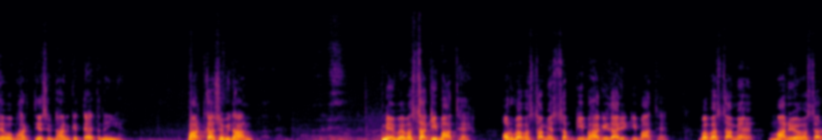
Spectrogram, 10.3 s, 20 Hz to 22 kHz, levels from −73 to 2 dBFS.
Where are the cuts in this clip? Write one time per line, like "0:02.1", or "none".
none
